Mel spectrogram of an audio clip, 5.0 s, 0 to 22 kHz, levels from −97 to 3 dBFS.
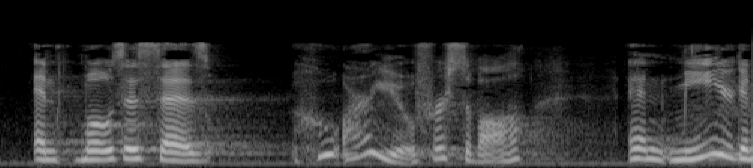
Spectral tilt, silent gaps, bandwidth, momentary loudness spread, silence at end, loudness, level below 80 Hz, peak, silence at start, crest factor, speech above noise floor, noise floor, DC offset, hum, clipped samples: -5 dB/octave; none; 8 kHz; 10 LU; 0 s; -33 LUFS; -82 dBFS; -16 dBFS; 0.25 s; 18 dB; 29 dB; -61 dBFS; under 0.1%; none; under 0.1%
